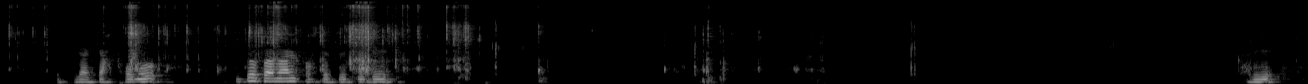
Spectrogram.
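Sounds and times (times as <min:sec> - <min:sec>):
foil pack crinkling: 0:00.0 - 0:05.4.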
